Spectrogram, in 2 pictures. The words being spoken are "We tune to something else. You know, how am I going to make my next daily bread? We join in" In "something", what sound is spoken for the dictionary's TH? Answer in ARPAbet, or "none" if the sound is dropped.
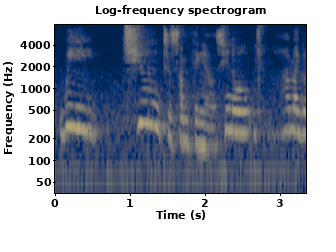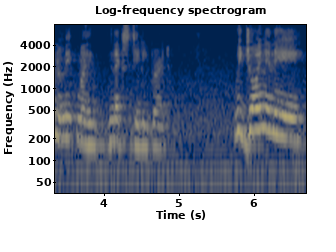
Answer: TH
